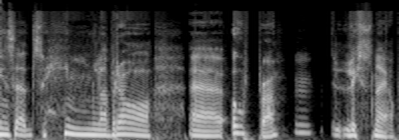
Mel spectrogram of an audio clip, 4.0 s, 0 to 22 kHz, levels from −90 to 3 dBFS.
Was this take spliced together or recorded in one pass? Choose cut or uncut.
uncut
